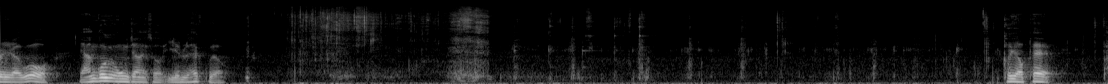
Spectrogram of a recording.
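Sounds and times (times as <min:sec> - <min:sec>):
noodles being chewed: 0:02.9 - 0:11.0.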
